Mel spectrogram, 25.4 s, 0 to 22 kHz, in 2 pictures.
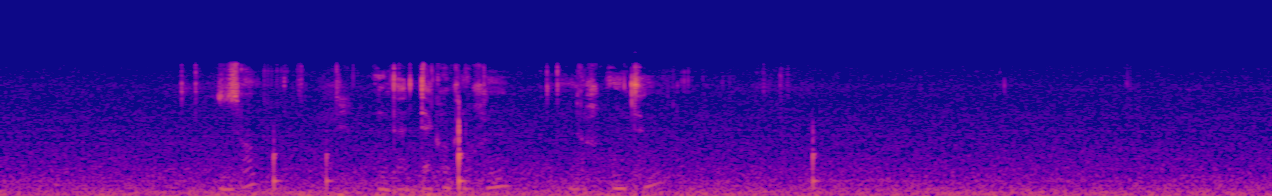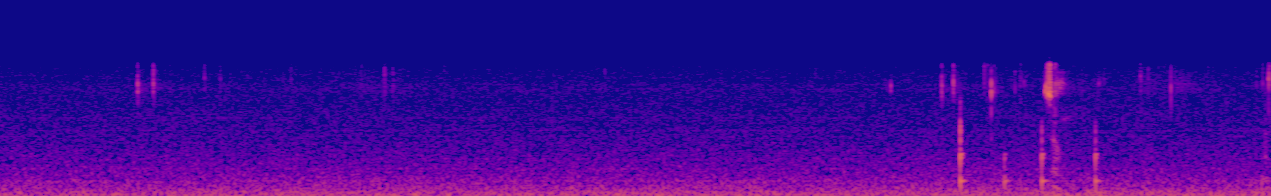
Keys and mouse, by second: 2.3-5.1 middle drag, 5.1-7.2 drag, 7.2 r, 14.5 z, 22.6-23.8 middle drag, 23.8 z, 25.3 KP_1.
